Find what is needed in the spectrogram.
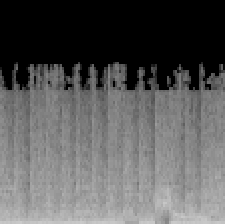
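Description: Hard electronic drum and bass (darkstep) track, with a bass note sweeping downward about five times a second. The bass briefly drops out about one and a half seconds in under a short noisy sweep, then comes straight back.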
